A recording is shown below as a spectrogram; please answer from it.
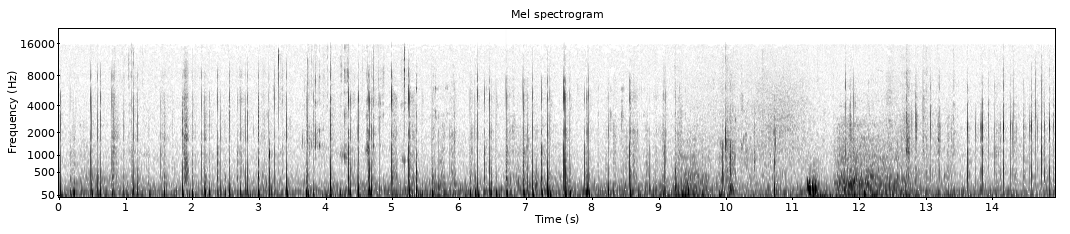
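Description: Long manicured nails rapidly tap and scratch the solid light-wood back of a small wooden paddle hairbrush with bristles, held near a microphone covered in black fabric. The result is a quiet, dense patter of short, dry clicks with soft scraping in between.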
